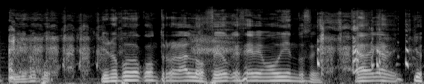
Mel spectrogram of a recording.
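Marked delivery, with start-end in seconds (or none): none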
